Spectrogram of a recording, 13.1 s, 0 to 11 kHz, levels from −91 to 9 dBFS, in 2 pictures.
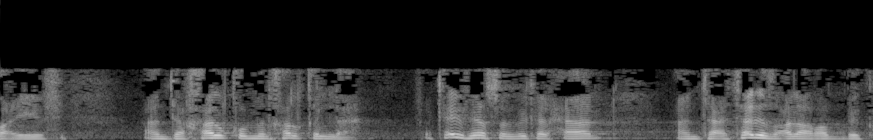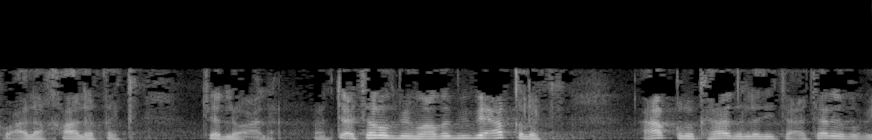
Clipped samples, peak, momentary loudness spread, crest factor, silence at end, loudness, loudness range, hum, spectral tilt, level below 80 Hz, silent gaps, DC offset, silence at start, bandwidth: under 0.1%; -4 dBFS; 18 LU; 20 dB; 0 s; -22 LUFS; 3 LU; none; -10 dB/octave; -66 dBFS; none; under 0.1%; 0 s; 5.8 kHz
